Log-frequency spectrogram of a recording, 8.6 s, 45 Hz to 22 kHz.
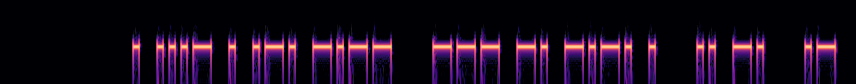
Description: Morse code, heard as a keyed tone, about 20 wpm, 700 Hz. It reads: EVERY ONCE IN A
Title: Speed-Racing - Sets of 5 Words 17wpm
